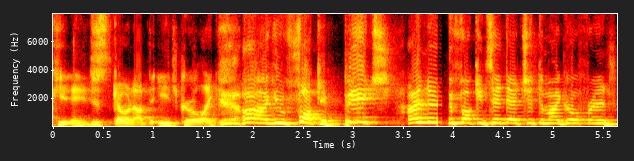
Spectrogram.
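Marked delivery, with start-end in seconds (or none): 1.7-5.7 put-on very high-pitched, shrill, enraged furious screech. Retelling a wedding fight story, imitating someone screaming angrily. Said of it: "screaming in all these girls' faces".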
